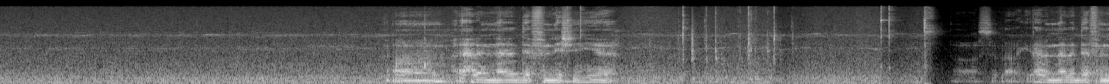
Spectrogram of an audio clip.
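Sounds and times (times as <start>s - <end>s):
even hiss: 0.0s - 11.0s
low hum: 0.0s - 11.0s.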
